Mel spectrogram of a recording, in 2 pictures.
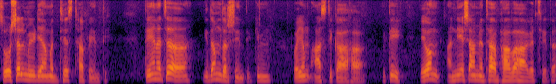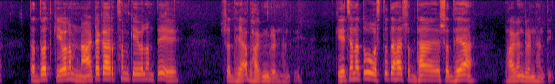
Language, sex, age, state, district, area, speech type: Sanskrit, male, 18-30, Karnataka, Belgaum, rural, spontaneous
